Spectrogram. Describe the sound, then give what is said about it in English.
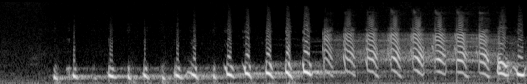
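A voice imitates a kookaburra's laugh: a rapid, rhythmic run of hooting cackles that climbs in pitch and grows louder and more frantic over about five seconds. “You know how a kookaburra laughs?”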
